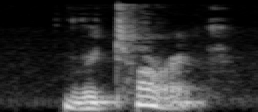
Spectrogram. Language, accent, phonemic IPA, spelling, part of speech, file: English, Southern England, /ɹɪˈtɒɹɪk/, rhetoric, adjective, LL-Q1860 (eng)-rhetoric.wav
- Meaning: Synonym of rhetorical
